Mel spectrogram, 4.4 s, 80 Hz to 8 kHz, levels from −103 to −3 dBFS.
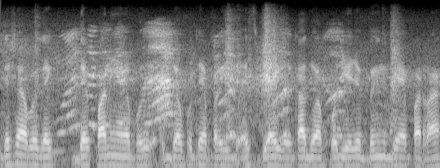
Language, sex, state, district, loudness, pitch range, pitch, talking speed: Hindi, male, Bihar, Araria, -19 LUFS, 110-115 Hz, 110 Hz, 340 wpm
